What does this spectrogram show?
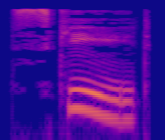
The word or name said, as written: skied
